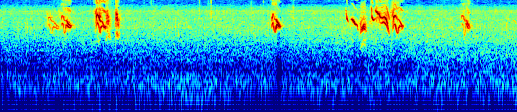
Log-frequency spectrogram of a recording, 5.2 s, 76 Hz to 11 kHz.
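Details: Several sparrows, recorded on 19 March 2019, give short bright chirps in quick clusters of two to four notes, with pauses between bursts, over a steady low background hum.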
